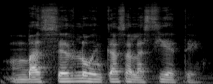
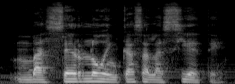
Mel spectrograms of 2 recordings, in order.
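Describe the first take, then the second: First: Matching sounds between words are merged together. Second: Matching sounds between words are merged together.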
